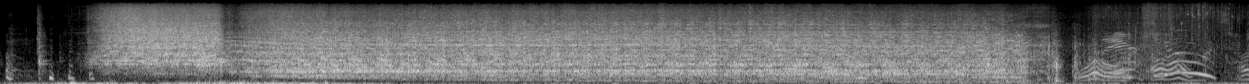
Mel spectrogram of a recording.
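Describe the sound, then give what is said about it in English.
A motorized ice auger roars to life on a breezy day and drills steadily through lake ice for about nine seconds to check the ice depth, with a harsh, grinding whine, then shuts off as voices briefly take over. “All right, let's see how deep the ice is.”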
